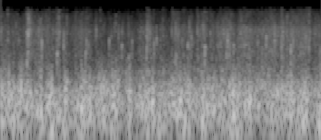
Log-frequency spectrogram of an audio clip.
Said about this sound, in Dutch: Het waait in ieder geval flink. Ben ik nog te verstaan eigenlijk?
